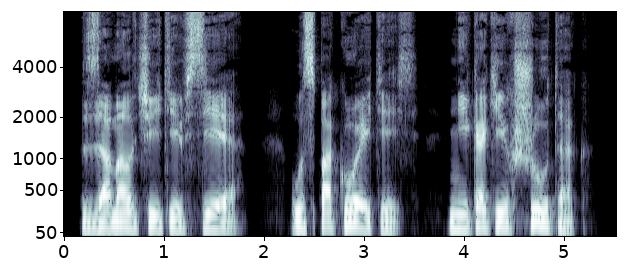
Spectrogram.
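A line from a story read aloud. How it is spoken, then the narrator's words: Thunderous demon voice. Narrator (Russian): прогремел демон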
